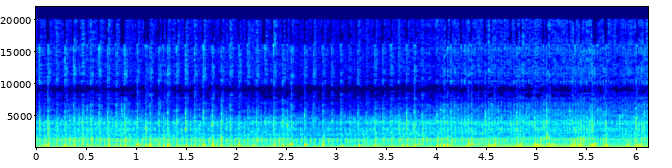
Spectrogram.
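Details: Mercury 3.5 two-stroke outboard test run after temporary plastic propeller repair with homemade shear pin: steady, busy, even clatter with no misses or knocks; running normally.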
